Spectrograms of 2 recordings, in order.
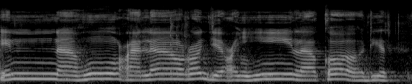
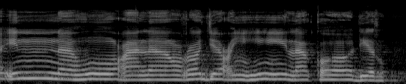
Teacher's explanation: Ya, dibacanya r tarqik tipis ya, Kak.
